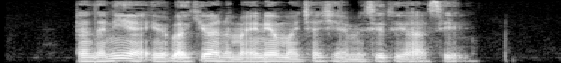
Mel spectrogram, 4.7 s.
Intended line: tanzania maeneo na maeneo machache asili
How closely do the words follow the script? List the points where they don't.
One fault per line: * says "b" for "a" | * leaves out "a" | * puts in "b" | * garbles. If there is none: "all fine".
* says "imebakiwa" for "maeneo"
* puts in "ya misitu ya"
